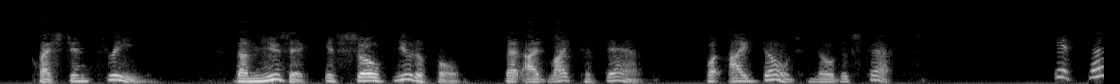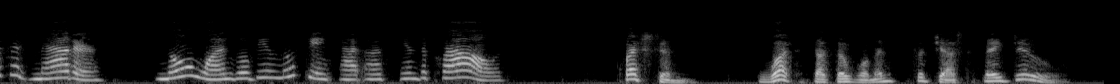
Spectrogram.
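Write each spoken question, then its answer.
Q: What does the woman suggest they do?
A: Dance anyway, since no one will notice in the crowd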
